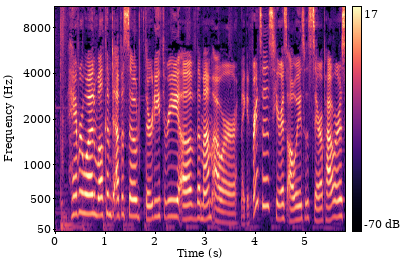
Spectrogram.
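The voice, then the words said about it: Slightly hoarse voice. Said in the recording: “I'm a little hoarse because I had family here all last week and I talked myself out of a voice”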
